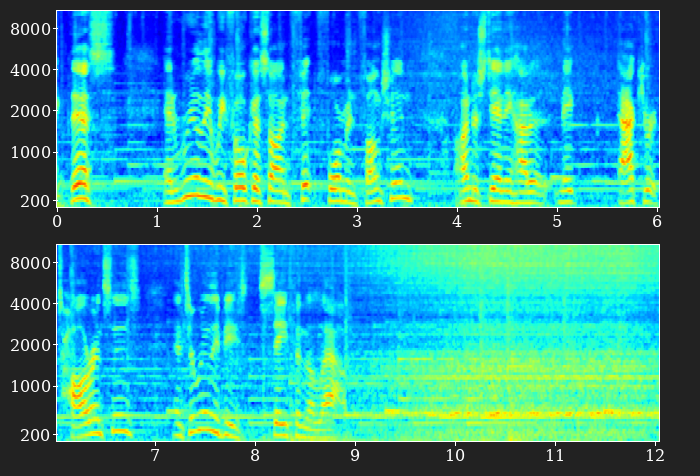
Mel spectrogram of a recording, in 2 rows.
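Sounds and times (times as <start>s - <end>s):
milling machine cutting: 7.2s - 12.0s.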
